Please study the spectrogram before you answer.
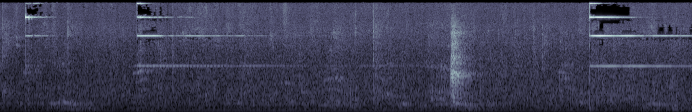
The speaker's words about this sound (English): So when you hear the little bell, please stand up and bow to the Sangha before you go out and continue your practice.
